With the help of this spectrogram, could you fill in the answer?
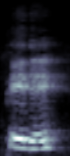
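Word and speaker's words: peidei: think payday yeah no it's not spelled the same but it's pronounced exactly the same as payday and I mean something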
